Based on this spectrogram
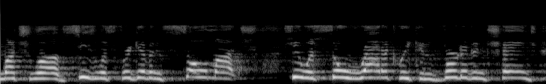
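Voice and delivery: high, fervent preaching. Acted. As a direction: drive the story home to the crowd. Preaching at full force.

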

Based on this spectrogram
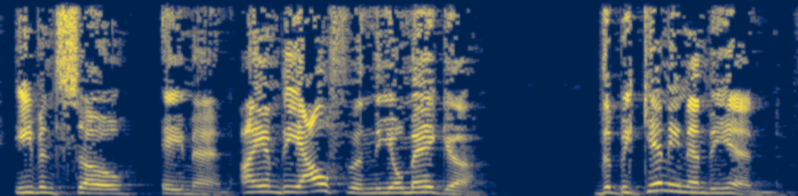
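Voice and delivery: loud, ringing scripture proclamation; preaching. Acted. Preacher proclaiming the Lord's words to the congregation, loud. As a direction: declare it like thunder from the pulpit.

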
